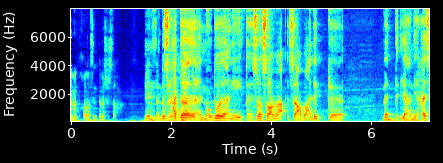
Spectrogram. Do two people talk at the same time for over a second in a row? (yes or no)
yes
